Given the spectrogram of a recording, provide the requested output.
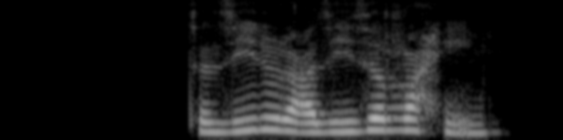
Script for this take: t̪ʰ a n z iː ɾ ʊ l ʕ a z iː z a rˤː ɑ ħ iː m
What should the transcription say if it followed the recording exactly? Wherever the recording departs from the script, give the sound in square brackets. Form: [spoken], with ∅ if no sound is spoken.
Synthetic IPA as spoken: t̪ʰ a n z iː [l] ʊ l ʕ a z iː z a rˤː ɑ ħ iː m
